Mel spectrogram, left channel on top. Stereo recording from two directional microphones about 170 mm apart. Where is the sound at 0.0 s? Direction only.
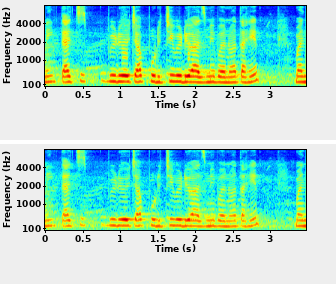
25° left (ahead or behind).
